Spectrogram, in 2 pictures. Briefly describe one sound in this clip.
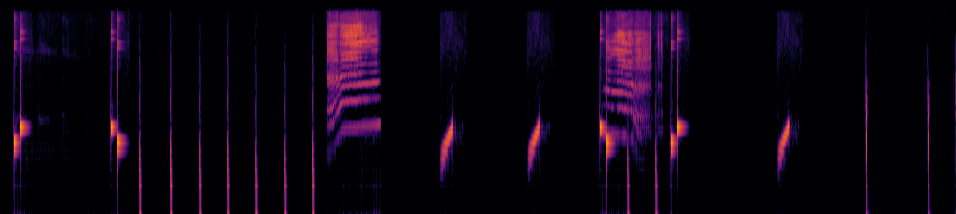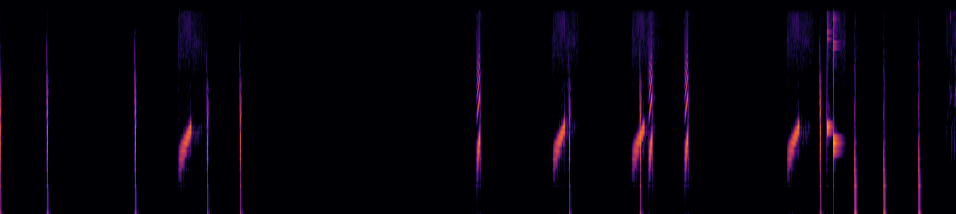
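Short game menu clicks and blips sound again and again.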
